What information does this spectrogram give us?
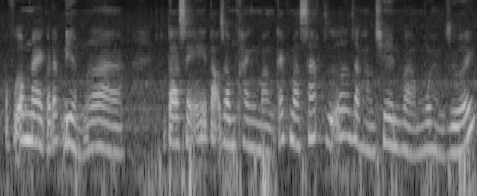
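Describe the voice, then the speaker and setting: A woman with a Vietnamese accent teaching English pronunciation. She explains in Vietnamese and says each English word slowly and loudly. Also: medium pitch, creaky, background noise. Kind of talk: pronunciation lesson.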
